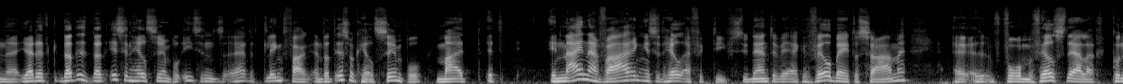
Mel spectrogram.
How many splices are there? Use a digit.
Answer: 1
